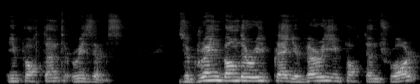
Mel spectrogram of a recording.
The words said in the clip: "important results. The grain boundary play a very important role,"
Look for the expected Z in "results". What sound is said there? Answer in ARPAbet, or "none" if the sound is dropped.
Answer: Z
